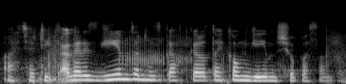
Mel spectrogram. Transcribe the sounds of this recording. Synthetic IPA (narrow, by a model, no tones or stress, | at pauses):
ɐ̰tːʃʰaʈʰiːkɐ̰ɡɐɾɪs̬ɡeːmzɐnɦɐzɡɐt̪kɐɾot̪ɐɦikɐmɡeːmzt͡ʃʰupɐsɐnd̪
